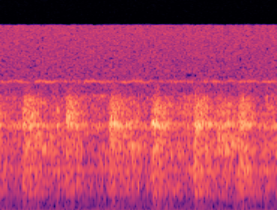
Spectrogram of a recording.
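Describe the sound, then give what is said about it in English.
A steam locomotive chuffs in a steady, quick rhythm, about three beats a second, while its safety valve blows a continuous high-pitched hiss over the exhaust. No voices. “There goes the safety valve.”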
